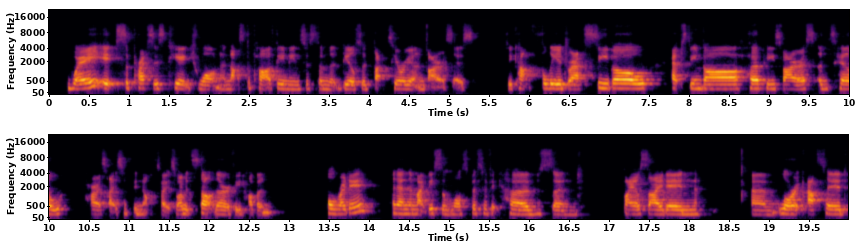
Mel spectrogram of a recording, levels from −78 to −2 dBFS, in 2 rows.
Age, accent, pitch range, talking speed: 20-39, British, 175-225 Hz, 170 wpm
